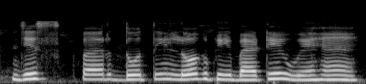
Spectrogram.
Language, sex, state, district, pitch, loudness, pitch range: Hindi, female, Jharkhand, Garhwa, 230 Hz, -14 LUFS, 215-240 Hz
